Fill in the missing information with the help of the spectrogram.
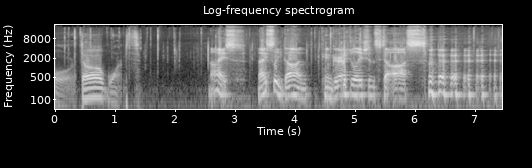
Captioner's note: laughs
